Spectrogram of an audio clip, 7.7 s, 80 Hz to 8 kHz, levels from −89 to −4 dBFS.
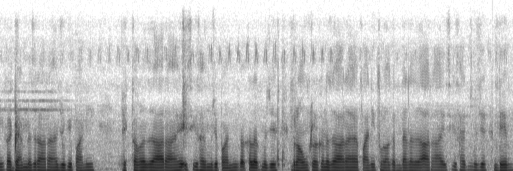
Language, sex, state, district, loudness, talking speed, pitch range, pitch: Hindi, female, West Bengal, North 24 Parganas, -19 LUFS, 335 wpm, 130-135 Hz, 135 Hz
